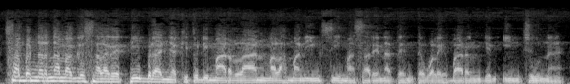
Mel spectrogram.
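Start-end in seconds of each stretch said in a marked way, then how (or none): none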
